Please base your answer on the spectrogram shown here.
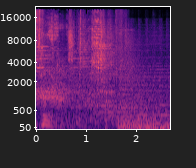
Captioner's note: yelling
